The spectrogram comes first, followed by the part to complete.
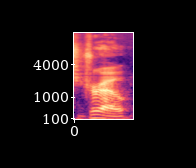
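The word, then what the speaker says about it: drow: good alliance dark elf or dro it's dro it rhymes with the word grow good aligned dro wielding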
